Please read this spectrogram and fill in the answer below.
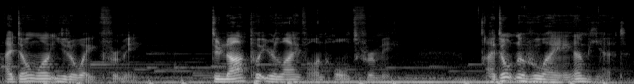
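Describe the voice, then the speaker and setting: A man's voice: medium pitch, fairly even intonation, normal speed, gravelly, natural voice. A young man acting in an audio drama as a conflicted, remorseful boyfriend, speaking earnestly and apologetically. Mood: earnest, anxious. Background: plucked guitar music.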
